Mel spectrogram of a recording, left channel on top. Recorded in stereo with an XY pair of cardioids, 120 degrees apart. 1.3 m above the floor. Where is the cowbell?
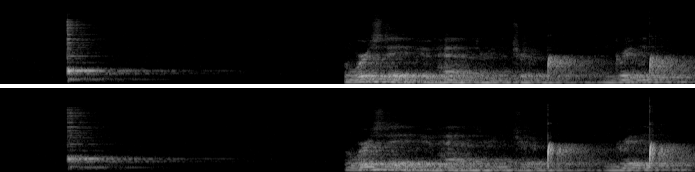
60° left, 2.5 m.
